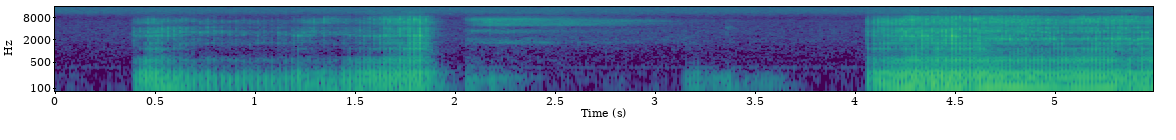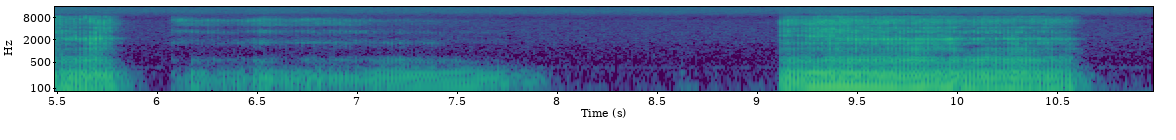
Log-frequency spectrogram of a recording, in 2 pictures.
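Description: Loud, rumbling snores from a sleeping dog, three long inward breaths with quieter exhalations between; ordinary snoring.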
